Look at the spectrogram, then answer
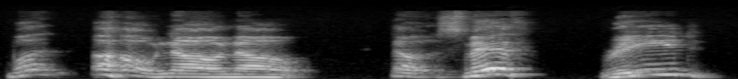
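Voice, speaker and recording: A man's voice: on the high side, big pitch swings, very slow, a bit bright, full character voice. A man playing an eager, talkative property salesman in old-time radio suspense style, with a folksy, persuasive manner. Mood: puzzled, calling out. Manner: folksy, persuasive, colloquial phrasing. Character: eager, talkative salesman trying to unload a haunted house.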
